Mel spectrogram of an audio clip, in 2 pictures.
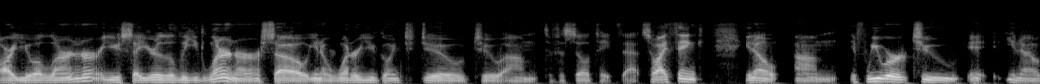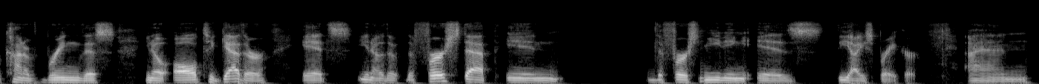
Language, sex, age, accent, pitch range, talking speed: English, male, 30-49, American, 90-110 Hz, 170 wpm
